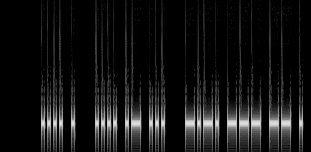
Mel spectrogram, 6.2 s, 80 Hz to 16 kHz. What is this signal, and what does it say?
Morse code, heard as a keyed tone, about 20 wpm, 700 Hz. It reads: HE HAS COME
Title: Sentences from Top 1000 Words - Review Part 4 - 20wpm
